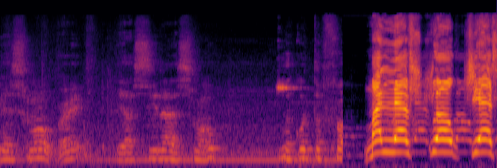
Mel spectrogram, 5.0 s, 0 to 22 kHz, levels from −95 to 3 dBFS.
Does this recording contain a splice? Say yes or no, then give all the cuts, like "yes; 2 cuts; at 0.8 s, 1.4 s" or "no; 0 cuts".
yes; 1 cut; at 3.5 s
